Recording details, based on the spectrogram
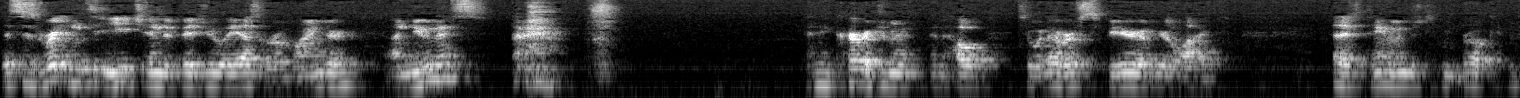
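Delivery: quivering, trembling, unsteady, wavering voice. Reading a written message of encouragement to listeners, the speaker's voice trembles. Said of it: "I just kind of tremble".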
